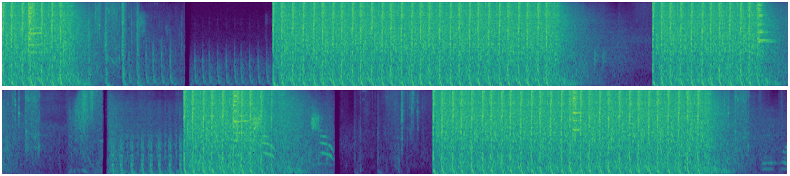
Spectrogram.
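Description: Machine gun fire in a battle royale video game, loud sustained bursts of rapid automatic shots separated by brief pauses, repeated several times, with a faint voice in the gaps.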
